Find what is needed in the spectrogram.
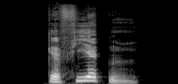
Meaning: dative plural of Geviert
- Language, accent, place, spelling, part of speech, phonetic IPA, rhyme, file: German, Germany, Berlin, Gevierten, noun, [ɡəˈfiːɐ̯tn̩], -iːɐ̯tn̩, De-Gevierten.ogg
